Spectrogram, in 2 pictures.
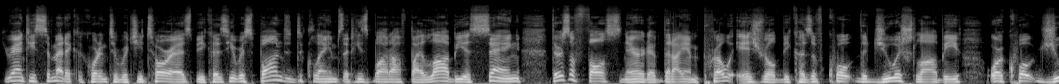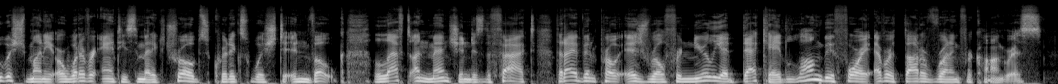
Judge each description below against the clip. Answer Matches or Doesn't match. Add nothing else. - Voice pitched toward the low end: Matches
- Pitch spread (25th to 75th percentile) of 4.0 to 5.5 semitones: Doesn't match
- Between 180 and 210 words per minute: Matches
